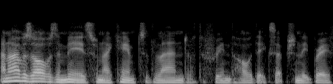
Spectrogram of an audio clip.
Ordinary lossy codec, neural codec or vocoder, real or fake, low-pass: Opus, 24 kbps; codec, 16 kHz in and 24 kHz out, 1 kbps, XY-Tokenizer; fake; 7.2 kHz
